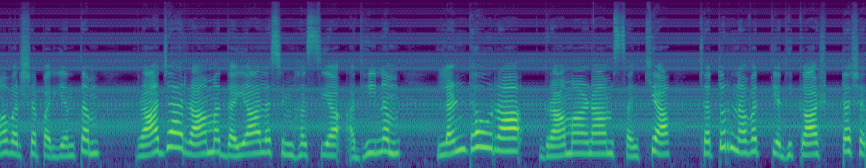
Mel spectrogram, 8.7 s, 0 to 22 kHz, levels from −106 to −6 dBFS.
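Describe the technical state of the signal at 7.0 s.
At 7.0 s you're still hearing the timecode bleed that runs under the whole speech clip. Linear timecode at 24 frames per second is leaking in, flipping between roughly 1 and 2 kHz, so there's a steady chirpy warble sitting about 20 dB below the speech.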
